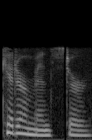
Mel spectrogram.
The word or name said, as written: Kidderminster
